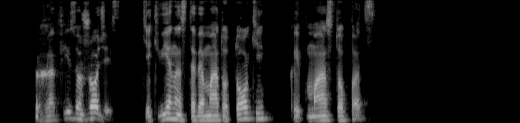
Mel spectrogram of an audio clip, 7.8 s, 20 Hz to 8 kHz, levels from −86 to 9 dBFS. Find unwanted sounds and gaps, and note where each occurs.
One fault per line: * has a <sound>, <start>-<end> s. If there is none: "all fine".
all fine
